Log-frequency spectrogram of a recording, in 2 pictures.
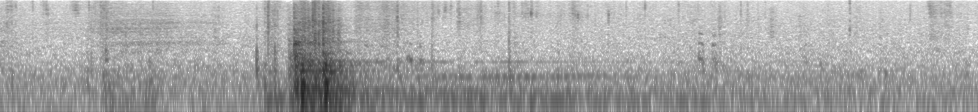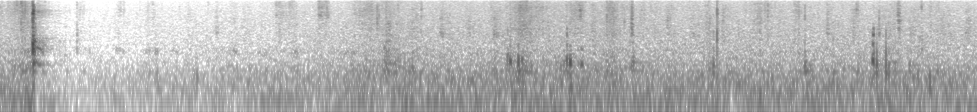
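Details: Percy, a pet guinea pig, gives one sharp, noisy burst near the start, a short sneeze-like snort with a fading low tail, then a quieter click and soft rustling through the rest.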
